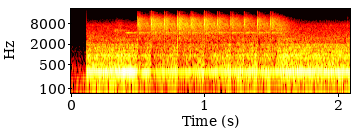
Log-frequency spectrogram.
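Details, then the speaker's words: Steady device hum with rapid sharp crackling "popcorn" pops as laser pulses burst remaining tattoo ink on the buttocks during a 20th tattoo-removal session, with slight pain where pigment remains. "À d'autres endroits, par contre, on a encore un petit bruit de popcorn assez significatif, avec la petite douleur qui va avec."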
